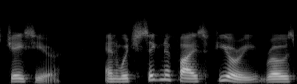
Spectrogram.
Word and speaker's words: geyser: the waters the geyser a word the icelanders pronounce Jer and which signifies Fury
